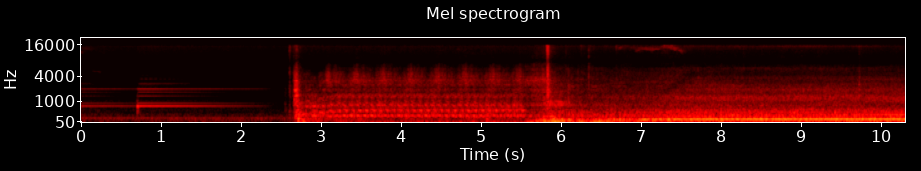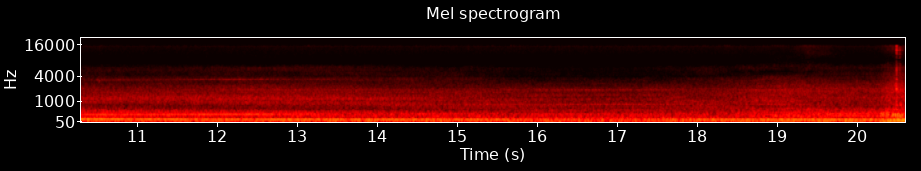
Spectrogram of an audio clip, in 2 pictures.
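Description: The key-reminder chime of a 1985 Oldsmobile Delta, the ding that sounds like a slot machine, rings out and fades. The starter then cranks the engine for about three seconds until it catches, and the engine settles into a steady idle.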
